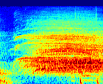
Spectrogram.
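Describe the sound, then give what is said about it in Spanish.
A live crowd at a fight event, asked to shout for one of the fighters, erupts in loud, sustained shouting and cheering, a dense wall of many voices whooping together that swells after a brief lull and holds steady, energetic. “Un grito fuerte a los que le van alando?”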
